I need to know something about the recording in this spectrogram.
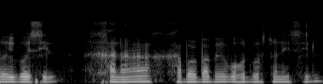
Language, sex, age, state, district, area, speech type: Assamese, male, 18-30, Assam, Sivasagar, urban, spontaneous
